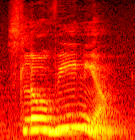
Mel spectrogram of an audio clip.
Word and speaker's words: Slovenia: second one Slovakia Slovakia Slovenia Slovenia so again there are three syllables and the stress is on the second one slow V near Slovenia Slovenia Slovenia Slovenia next is Sweden Sweden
